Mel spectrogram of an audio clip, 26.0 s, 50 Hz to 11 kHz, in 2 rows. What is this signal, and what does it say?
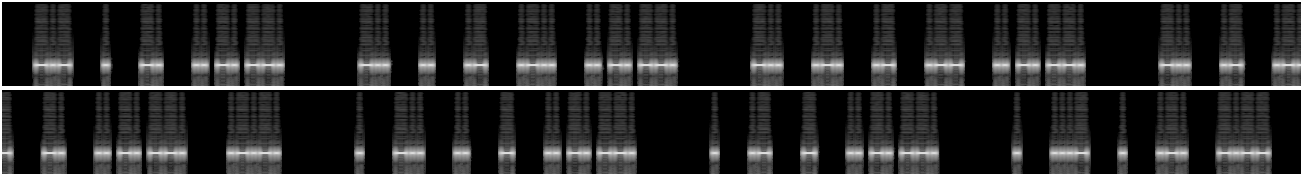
Morse code, heard as a keyed tone, about 32 wpm, 800 Hz. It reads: K E N ING D I A L ING D R A W ING D A W N ING <AR> E D I T ING E A T ING E V E R Y
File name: Special INGs / Special INGs-mp3s / Fast ing @30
